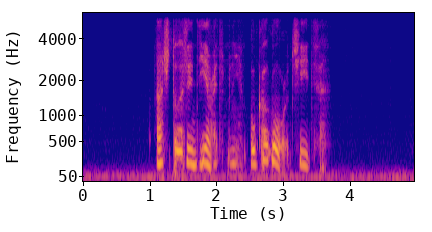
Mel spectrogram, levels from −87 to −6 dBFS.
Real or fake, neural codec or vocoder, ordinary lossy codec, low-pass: fake; autoencoder, 22.05 kHz, a latent of 192 numbers a frame, VITS, trained on many speakers; none; 5.4 kHz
